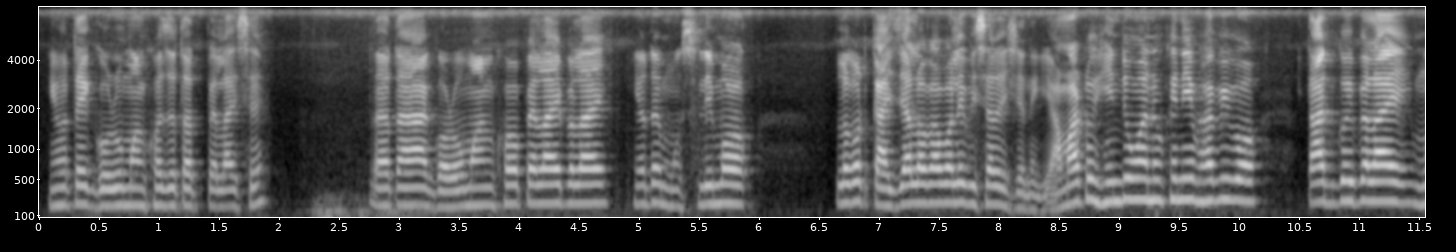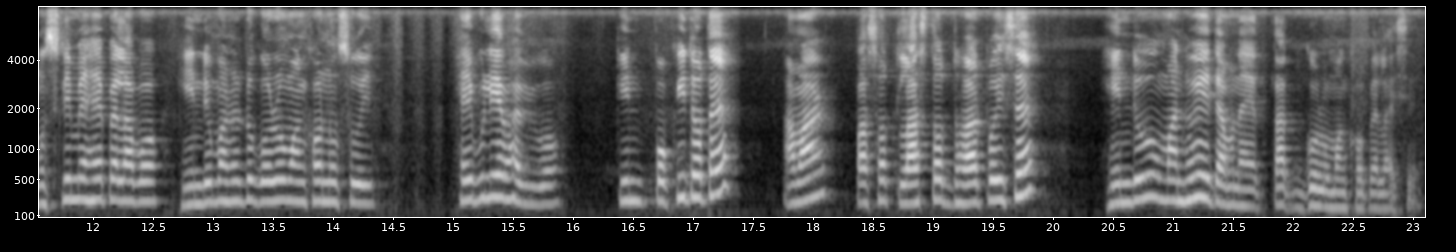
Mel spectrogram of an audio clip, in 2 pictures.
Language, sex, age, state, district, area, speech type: Assamese, female, 60+, Assam, Golaghat, urban, spontaneous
